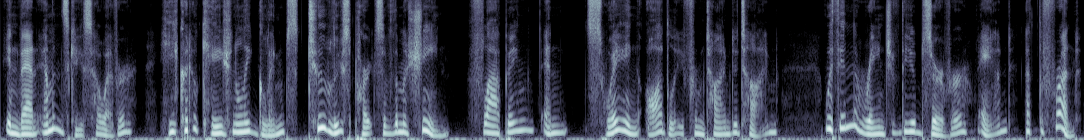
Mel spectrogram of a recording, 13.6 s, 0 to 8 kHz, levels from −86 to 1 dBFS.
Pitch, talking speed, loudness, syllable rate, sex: 160 Hz, 145 wpm, -18 LUFS, 4.2 syllables/s, male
